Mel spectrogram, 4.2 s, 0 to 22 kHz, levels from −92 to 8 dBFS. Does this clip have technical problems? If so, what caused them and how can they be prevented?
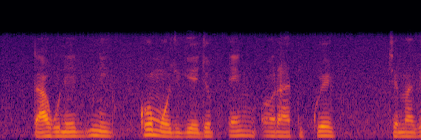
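No, no technical faults heard.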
